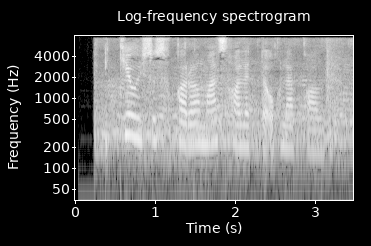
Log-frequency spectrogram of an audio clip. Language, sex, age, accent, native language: Uzbek, female, under 19, Toshkent shahri, Uzbek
